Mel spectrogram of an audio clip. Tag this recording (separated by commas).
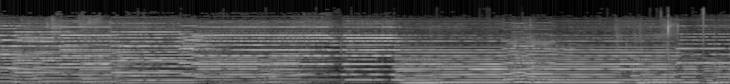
Musical instrument, Music, Keyboard (musical), Piano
